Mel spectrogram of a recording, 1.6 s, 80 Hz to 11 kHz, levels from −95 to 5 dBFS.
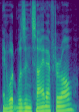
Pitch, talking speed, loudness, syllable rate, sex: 120 Hz, 225 wpm, -16 LUFS, 6.1 syllables/s, male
